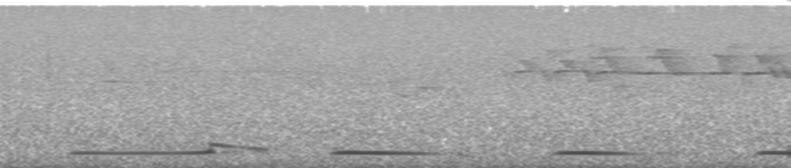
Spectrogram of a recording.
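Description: A mourning dove's soft, hollow cooing repeats in slow, drawn-out notes, the first rising slightly, over a steady background hiss with faint higher bird chatter later.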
